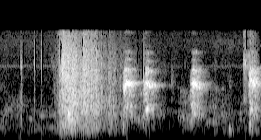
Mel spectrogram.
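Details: A Boston Terrier afraid of bags gives short, high yelping barks, with crinkling plastic rustling beforehand.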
